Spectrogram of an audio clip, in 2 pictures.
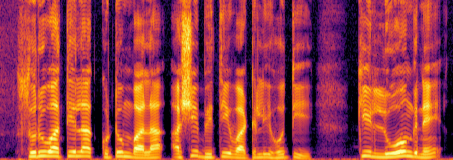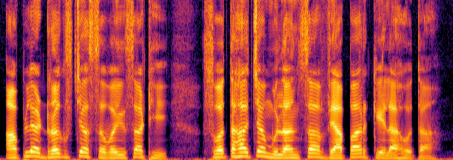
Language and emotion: Marathi, neutral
